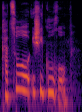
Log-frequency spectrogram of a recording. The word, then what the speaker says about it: Kazuo Ishiguro: Die KI hat es falsch ausgesprochen. Oh. Katsuo Ishiguro.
